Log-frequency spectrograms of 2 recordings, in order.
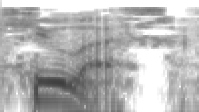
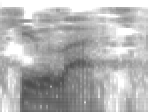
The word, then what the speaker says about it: Qless: For our listeners, Qlits is spelled the letter Q, L-E-S-S, but a cute play on words, of course, as you're all about reducing the need for a queue or a lineup, as we say here in North America.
